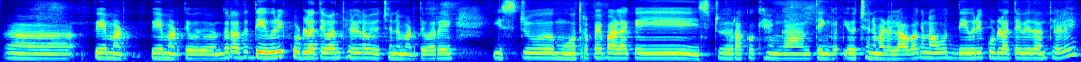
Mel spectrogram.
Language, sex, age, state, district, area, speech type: Kannada, female, 30-45, Karnataka, Bidar, rural, spontaneous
